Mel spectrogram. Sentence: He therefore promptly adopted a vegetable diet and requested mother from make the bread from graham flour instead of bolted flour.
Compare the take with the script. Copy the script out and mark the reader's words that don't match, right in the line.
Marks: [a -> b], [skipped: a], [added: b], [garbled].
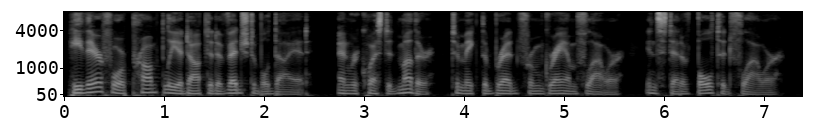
He therefore promptly adopted a vegetable diet and requested mother [from -> to] make the bread from graham flour instead of bolted flour.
